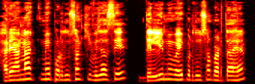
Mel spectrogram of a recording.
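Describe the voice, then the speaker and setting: Male exam-prep tutor, high-pitched, talky, repeats facts, dead-dry close recording. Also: fairly even intonation, brisk, fairly bright tone, no echo. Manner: chatty, explains with asides and little jokes; repeats key facts, says "ठीक है ना" often. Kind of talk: current affairs quiz lesson.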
